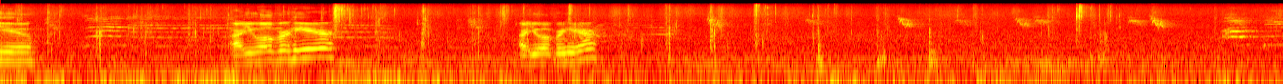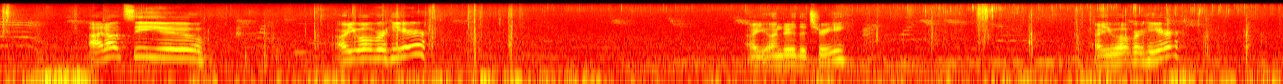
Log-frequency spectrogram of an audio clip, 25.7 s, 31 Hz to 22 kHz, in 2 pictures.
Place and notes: Hot, summertime, sprinkler in backyard, dad & 2-1/2 year old girl playing hide & seek... birds, cta train, air conditioner.
Illinois, United States of America, 18 July 2013, ~12:00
